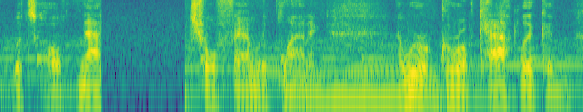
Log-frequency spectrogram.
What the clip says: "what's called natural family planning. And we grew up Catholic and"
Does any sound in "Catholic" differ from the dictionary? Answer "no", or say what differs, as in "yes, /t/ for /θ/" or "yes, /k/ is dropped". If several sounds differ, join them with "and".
no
